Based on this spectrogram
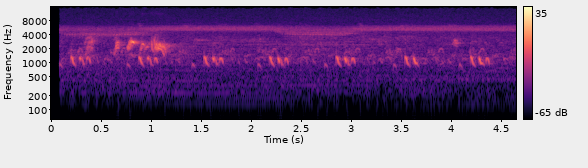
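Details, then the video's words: Himalayan bulbul calling in Uttarakhand, India: short clipped notes in clusters of two or three, repeated steadily about every half second, over a constant high insect drone. "Himalayan Bulbul Calling"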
